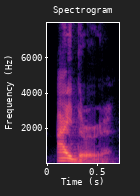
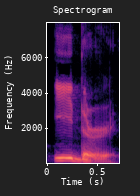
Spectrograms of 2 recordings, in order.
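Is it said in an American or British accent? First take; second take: British; American. First: It is said in a British accent. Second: It is said in an American accent.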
